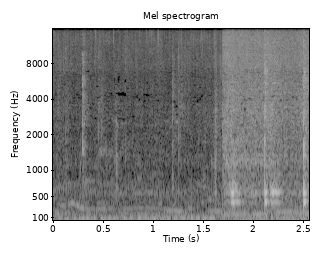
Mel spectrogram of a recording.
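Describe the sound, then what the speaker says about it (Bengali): Spice paste with salt, turmeric and a little spiced water frying in a pan for a Bengali fish curry. There is a soft steady sizzle, and it swells louder partway through with a few stirring scrapes near the end. "সব একসাথে ভালো করে ভেজে নেব।"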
